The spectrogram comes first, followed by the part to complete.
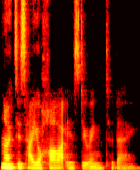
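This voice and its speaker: Soothing lady doing a guided meditation, gentle, takes her time w pauses. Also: on the low side, flat delivery, gravelly.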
